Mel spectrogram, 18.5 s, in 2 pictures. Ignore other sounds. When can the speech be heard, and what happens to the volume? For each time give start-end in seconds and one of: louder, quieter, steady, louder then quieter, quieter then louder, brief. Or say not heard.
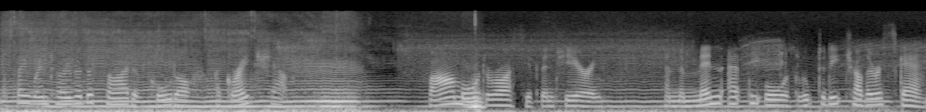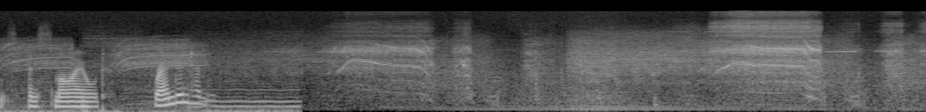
0.0-2.9 brief
4.2-11.3 steady.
